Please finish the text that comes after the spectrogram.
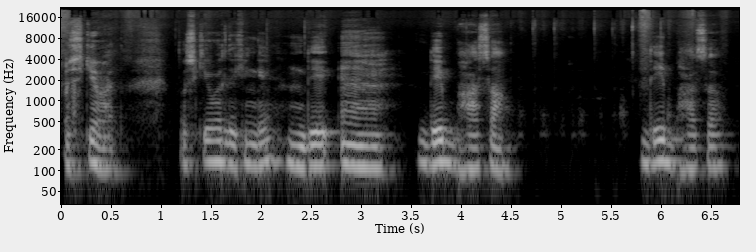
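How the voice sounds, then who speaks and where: Male teacher, husky and dark, drills a grammar lesson word by word and answers his own questions. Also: mid-range voice. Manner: slow, repeats each word, asks and answers own questions; says "theek hai" after nearly every point. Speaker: Sanskrit teacher.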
